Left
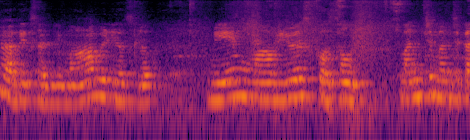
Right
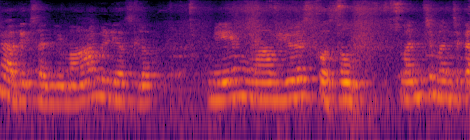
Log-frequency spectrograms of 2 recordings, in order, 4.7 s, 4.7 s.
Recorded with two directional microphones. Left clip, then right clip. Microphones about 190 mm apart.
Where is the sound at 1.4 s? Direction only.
10° left (ahead or behind).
